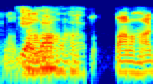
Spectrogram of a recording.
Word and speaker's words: Lamaha: You go back to Lamaha. Am I saying that right? – Lamaha Gardens. – It's like Yamaha with an L.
